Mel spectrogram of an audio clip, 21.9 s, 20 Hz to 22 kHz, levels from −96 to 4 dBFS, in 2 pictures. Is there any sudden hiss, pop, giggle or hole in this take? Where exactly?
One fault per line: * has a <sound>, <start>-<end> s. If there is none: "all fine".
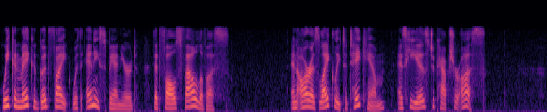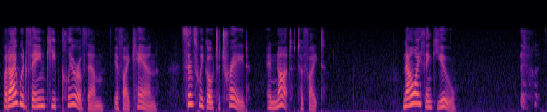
* has a cough, 21.3-21.7 s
